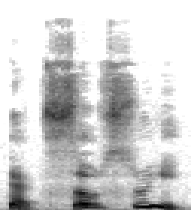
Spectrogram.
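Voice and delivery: high, slow, tearfully touched; acted weepy gratitude, high and slow; blubbering. A narrator's reading. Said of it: "she blubbered".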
